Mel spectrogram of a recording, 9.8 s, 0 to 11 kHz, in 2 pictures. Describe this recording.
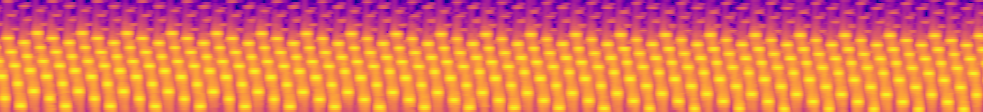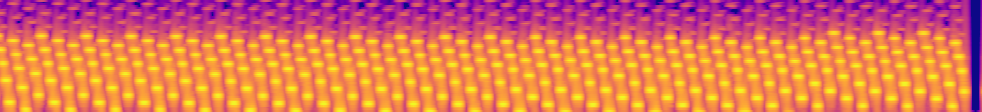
quantum radio snap066
Experimental QM synthesis resulting sound.
noise, soundeffect, drone, experimental, sci-fi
